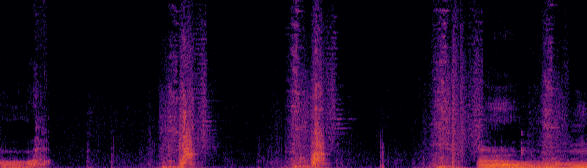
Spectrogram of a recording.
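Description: A dog in the video game Hytale growls and barks in several bursts spread across the clip, fairly quiet and a little rough, with no speech.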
